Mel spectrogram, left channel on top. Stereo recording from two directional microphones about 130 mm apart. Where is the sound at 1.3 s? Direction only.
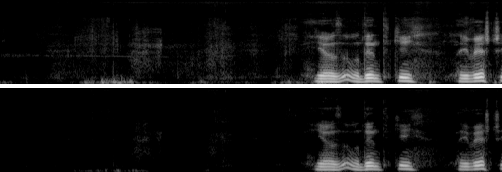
10° left (ahead or behind).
